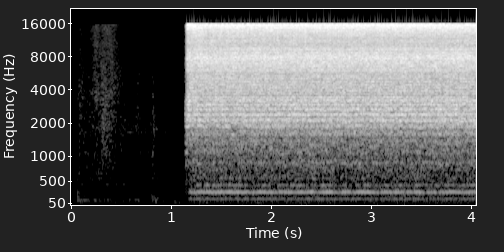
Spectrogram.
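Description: Compressed air hissing through a small 3D-printed turbo, its turbine running at a steady speed with a steady hum under the hiss. It starts abruptly about a second in.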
